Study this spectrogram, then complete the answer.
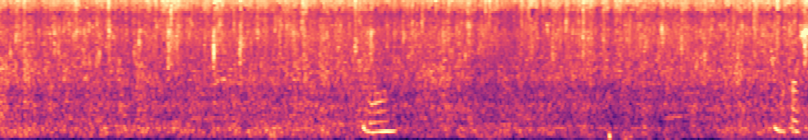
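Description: Typhoon wind and heavy rain roar in a steady, dense wash close to the microphone, trees being battered, with a short voice exclamation heard briefly.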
